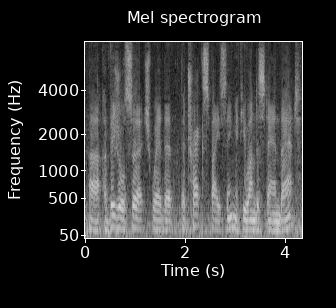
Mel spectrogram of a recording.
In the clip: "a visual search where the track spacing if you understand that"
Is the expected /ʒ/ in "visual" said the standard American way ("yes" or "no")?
yes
